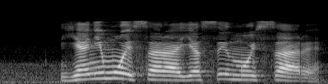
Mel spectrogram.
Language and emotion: Russian, angry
